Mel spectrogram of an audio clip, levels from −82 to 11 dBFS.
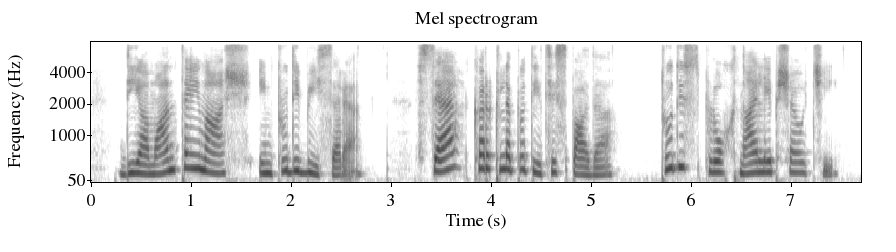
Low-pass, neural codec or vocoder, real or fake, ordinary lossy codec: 7.2 kHz; codec, 16 kHz, 4 kbps, X-Codec, HuBERT features, trained on general audio; fake; none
